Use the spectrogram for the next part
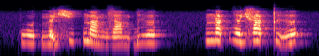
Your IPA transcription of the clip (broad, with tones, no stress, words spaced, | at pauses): kwo˨˩t̚ nə̰˧˥jxi˦˥k̚ ma˨˩ŋza˨˩mɓɨ˧ə̯ | ŋa˦˥k̚zə˨˦jɣa˦˥k̚ t̪ɨ̰˧˥ə̯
